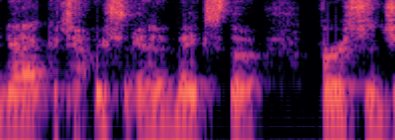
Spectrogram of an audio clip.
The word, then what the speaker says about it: Natchitoches: asking Google how to pronounce it, and they're coming back and fucking Google's pronouncing it Natchitoches.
